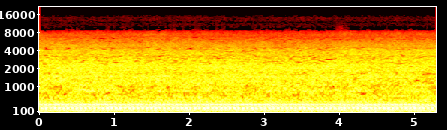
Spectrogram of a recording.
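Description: A steady mechanical hum: a constant low tone over even noise, with no knock or impact.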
